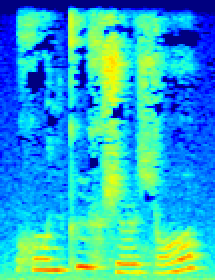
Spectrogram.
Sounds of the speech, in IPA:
x o˧ ɲ kʰ ʉ˥ x ʃ ə˞˩ ç ɔ˩˥

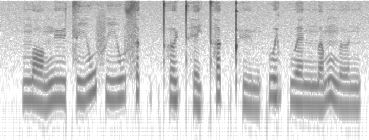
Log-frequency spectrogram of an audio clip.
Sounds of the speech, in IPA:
n̪ ɔː˨˩ ŋ yː˨ t͡s iː˨˥ w f iː˨˧ w s ɐ˧ k̚ ɐ˧ t̚ t̪ʰ ɵ˨˧ ɥ t̪ʰ e˨˩ j t̪ʰ ɐ˥ k̚ pʰ yː˨˩ m kʷ e˥ j kʷ ɛː˨ ŋ n̪ ɐ˨˥ m ŋ ɵ˨ n

